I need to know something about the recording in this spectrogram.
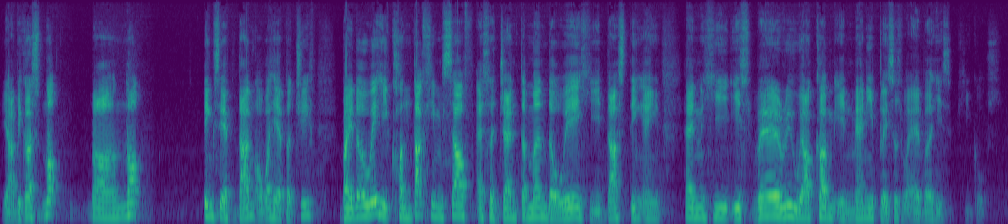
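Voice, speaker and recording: A man hosting a podcast, introducing his guest haltingly with many restarts. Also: mid-range voice, fairly bright tone. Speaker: podcast host. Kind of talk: casual interview introduction.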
